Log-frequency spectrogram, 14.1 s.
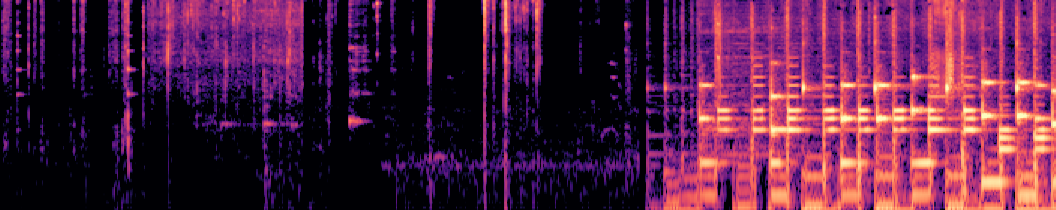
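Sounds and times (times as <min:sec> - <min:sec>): potato slices sizzling in oil: 0:01.9 - 0:04.1.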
